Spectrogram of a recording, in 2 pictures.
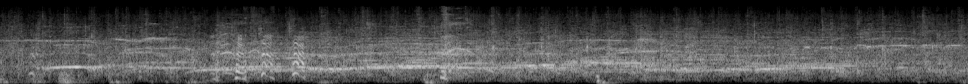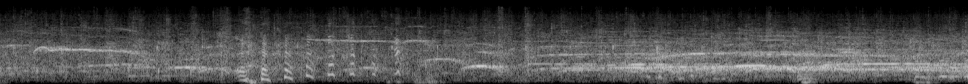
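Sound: audience applause and cheering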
